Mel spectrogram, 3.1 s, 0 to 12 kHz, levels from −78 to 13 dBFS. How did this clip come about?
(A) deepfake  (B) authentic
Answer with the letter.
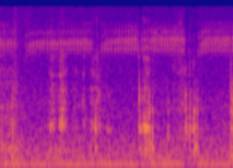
B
